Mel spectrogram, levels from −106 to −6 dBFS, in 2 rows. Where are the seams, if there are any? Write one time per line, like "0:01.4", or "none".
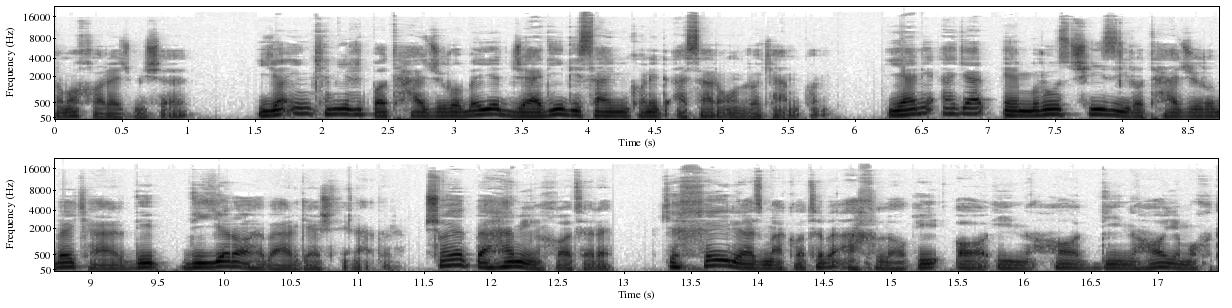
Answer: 0:11.4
